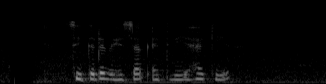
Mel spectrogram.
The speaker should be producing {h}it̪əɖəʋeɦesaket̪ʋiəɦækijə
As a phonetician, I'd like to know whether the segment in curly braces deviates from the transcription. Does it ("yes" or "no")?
yes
